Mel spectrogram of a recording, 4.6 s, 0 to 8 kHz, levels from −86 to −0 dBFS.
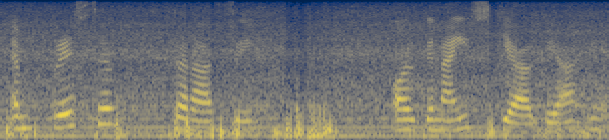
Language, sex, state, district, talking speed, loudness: Hindi, female, Chhattisgarh, Raipur, 90 wpm, -16 LUFS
